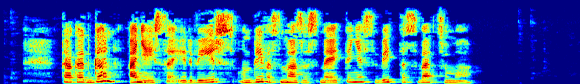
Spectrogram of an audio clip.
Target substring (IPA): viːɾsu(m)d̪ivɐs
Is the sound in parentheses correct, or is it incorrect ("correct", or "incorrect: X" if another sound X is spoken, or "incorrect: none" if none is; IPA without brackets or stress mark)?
incorrect: n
